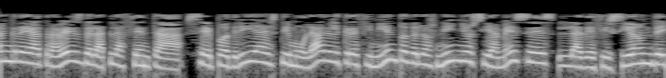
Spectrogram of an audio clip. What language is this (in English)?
Spanish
